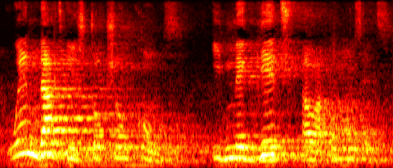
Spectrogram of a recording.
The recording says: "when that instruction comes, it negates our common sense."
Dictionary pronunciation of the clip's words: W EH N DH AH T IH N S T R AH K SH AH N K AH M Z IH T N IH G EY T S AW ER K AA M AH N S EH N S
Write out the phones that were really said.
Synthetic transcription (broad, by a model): W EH N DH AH T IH N S T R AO K SH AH N K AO M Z IH T N IH G EY T S AW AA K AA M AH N S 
